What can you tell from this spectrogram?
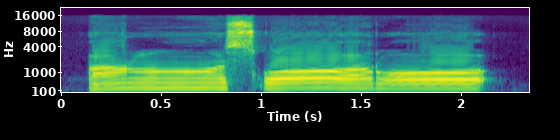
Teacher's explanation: نون ساکن کے بعد صاد حروف اخفا میں سے یہاں پہ بھی اخفا ہوگا، اس لیے یہاں پہ بھی غنہ کریں گے۔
